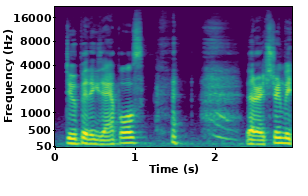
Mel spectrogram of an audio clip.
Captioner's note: laughs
